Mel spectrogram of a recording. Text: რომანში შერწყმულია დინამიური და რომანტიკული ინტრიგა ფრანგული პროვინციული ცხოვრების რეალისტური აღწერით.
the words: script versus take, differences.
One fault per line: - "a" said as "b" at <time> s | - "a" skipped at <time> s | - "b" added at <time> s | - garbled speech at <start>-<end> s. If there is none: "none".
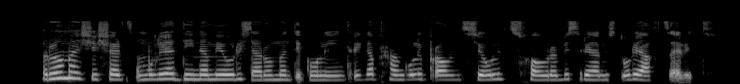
none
